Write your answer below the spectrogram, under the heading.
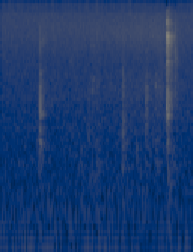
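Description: Faint, uneven single ticks every second or so in a quiet room: a faucet that keeps dripping.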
